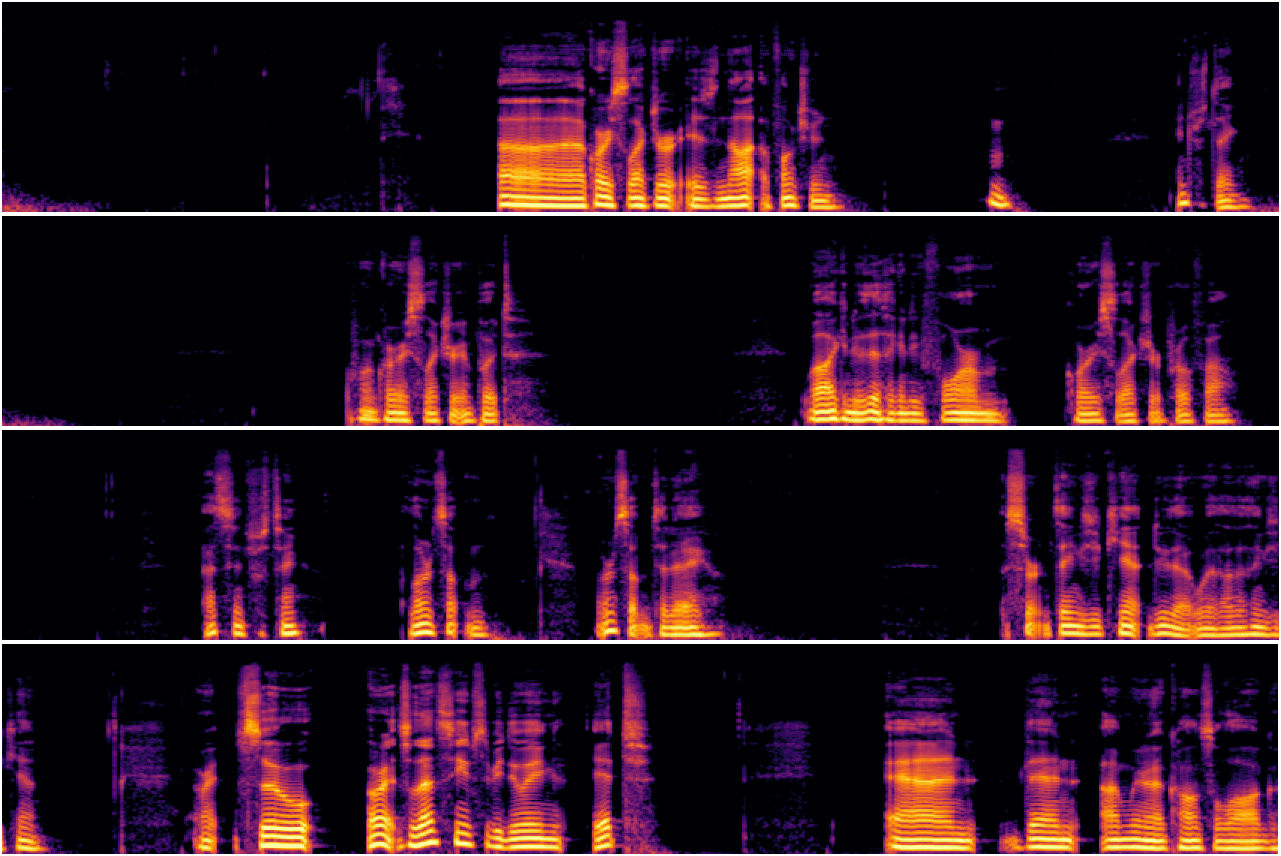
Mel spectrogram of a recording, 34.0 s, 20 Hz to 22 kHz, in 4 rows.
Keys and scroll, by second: 0.0-0.9 typing, 1.9 ctrl+r, 6.7 alt+Tab, 7.7 ctrl+[, 7.9 k, 8.0 k, 10.4-10.7 h, 13.2-16.2 typing, 16.9 alt+Tab, 18.7 ctrl+r, 19.4-25.5 typing, 25.8 alt+Tab, 28.9-34.0 typing.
